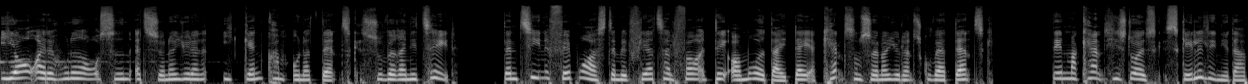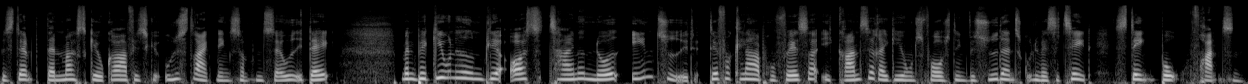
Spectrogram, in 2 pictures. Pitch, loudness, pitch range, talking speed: 230 Hz, -23 LUFS, 205-255 Hz, 165 wpm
